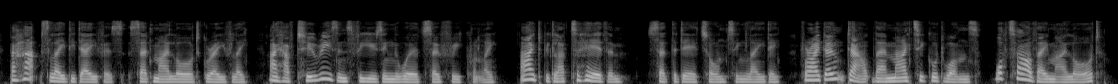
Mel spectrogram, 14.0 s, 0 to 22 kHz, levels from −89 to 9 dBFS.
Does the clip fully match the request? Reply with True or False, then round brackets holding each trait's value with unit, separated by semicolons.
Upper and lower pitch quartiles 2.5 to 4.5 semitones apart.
False (5.3 semitones)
